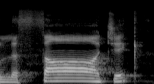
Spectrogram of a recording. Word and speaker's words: lethargic: feel poorly I feel lethargic and remember you want to stress that syllable lethargic always do this when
